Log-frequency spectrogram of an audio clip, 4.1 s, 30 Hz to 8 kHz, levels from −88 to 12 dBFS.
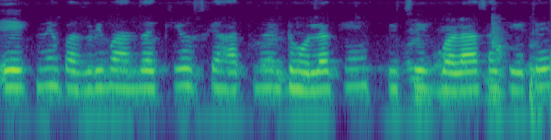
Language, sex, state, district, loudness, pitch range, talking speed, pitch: Hindi, female, Uttar Pradesh, Jalaun, -17 LUFS, 235-245 Hz, 290 wpm, 240 Hz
